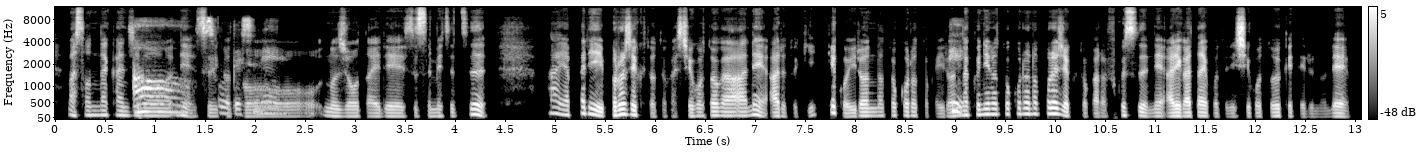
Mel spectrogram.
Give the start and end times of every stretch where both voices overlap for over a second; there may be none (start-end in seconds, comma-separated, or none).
0.8-2.4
